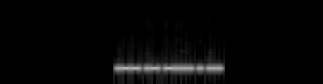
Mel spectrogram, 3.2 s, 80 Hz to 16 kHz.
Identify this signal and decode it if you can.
Morse code, heard as a keyed tone, about 47 wpm, 700 Hz. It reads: WA6ES
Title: USA Call Signs - 6x Character Spacing - 50wpm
